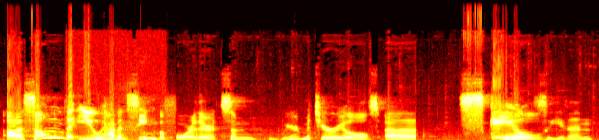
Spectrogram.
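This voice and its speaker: A young woman runs a tabletop game as its game master, her voice a little low. She stops and restarts often, filling gaps with ums and uhs as she describes the scene. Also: big pitch swings, fairly bright tone, low-quality recording. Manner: halting, full of fillers and restarts. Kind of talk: narrating a tabletop game over voice chat.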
